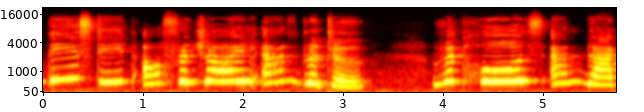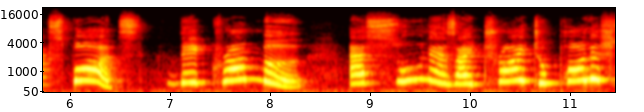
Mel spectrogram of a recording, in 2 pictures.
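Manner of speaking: high fretting fairy voice throughout; a small fairy puzzling over crumbling teeth; fairy Incissor worried. Acted. Incissor worries to the other fairies, high fairy voice. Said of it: "said Incissor".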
